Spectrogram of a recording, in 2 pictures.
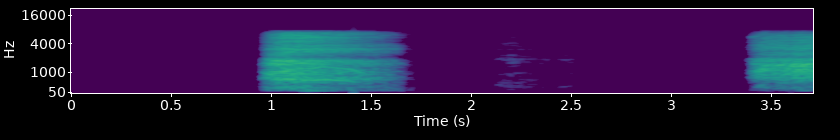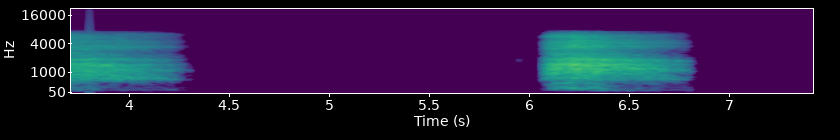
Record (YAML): exhalation_length: 7.4 s
exhalation_amplitude: 13987
exhalation_signal_mean_std_ratio: 0.37
survey_phase: beta (2021-08-13 to 2022-03-07)
age: 18-44
gender: Female
wearing_mask: 'No'
symptom_cough_any: true
symptom_sore_throat: true
symptom_onset: 5 days
smoker_status: Never smoked
respiratory_condition_asthma: false
respiratory_condition_other: false
recruitment_source: REACT
submission_delay: 4 days
covid_test_result: Negative
covid_test_method: RT-qPCR
influenza_a_test_result: Negative
influenza_b_test_result: Negative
